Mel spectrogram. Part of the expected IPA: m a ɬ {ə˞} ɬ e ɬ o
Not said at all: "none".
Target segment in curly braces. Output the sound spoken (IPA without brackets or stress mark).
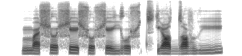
ɤ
